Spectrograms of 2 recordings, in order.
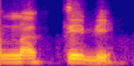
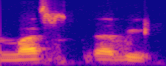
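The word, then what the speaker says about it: مكتب: Hiya tahtal maktibi. Iya tahtal maktabi. Oh, maktab. Hiya tahtal maktabi. Ya, jadi ini dibacanya maktab ya Pak. Dari maktab Siap Ustaz. dengan menfathahkan mim maktab.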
